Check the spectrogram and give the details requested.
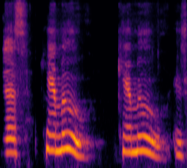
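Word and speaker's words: Camus: She says um Albert um Camas or Camas, I don't know how to say it, was a French philosopher. He she considers most of his work to be existential. Who said this? Camu. Camu is how you pronounce it.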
